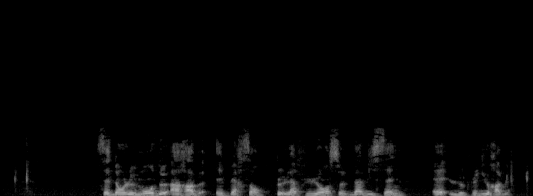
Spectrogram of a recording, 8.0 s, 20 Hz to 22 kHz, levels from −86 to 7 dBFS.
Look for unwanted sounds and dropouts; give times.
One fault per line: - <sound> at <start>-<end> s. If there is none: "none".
none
